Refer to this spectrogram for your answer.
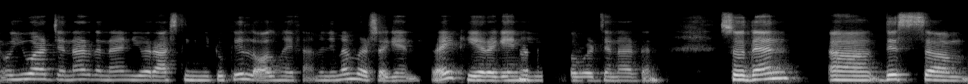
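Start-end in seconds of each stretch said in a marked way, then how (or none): none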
